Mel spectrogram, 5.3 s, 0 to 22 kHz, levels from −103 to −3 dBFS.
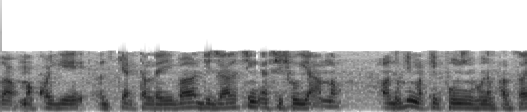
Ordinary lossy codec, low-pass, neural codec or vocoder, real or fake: AAC, 16 kbps; 7.2 kHz; none; real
